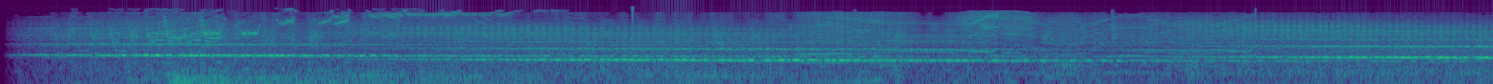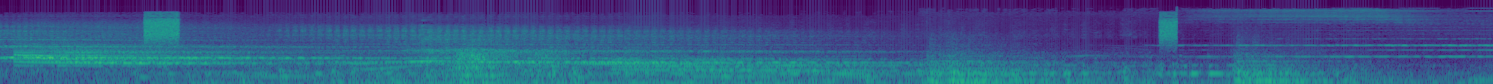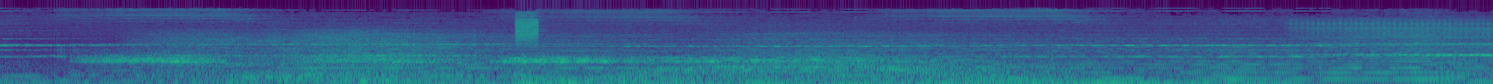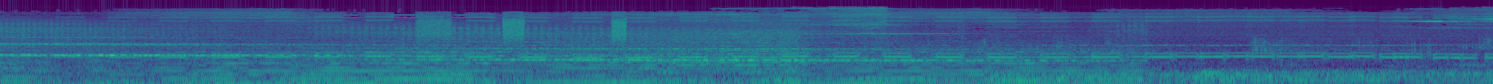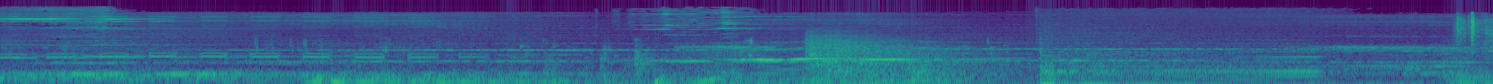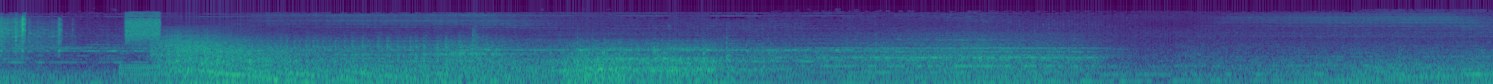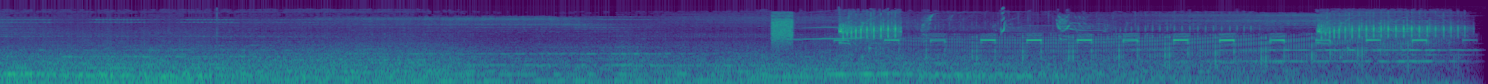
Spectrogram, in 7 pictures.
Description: "The Prodigy", a hard techno style with breakbeat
